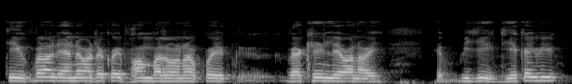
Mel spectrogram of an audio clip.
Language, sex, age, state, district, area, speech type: Gujarati, male, 60+, Gujarat, Narmada, urban, spontaneous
